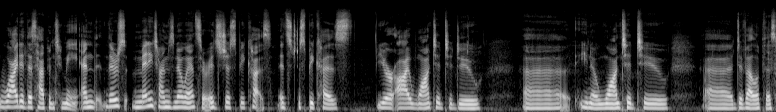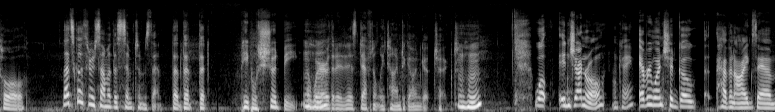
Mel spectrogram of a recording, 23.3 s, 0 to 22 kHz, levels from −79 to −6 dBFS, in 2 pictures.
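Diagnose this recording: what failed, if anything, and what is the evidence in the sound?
Damaged data in a compressed stream, at the codec stage. Short glitches occur at 4.43 to 4.50 s, just before "because your eye wanted", and 14.89 to 14.93 s, between "then that that that" and "people should be". Corrupt frames made the decoder lose sync.

Two spans slow by about 6% and drop 107 cents, roughly a semitone. They run from 6.83 to 7.38 s and from 17.97 to 18.82 s, after "time to go and". This is likely a drift correction step at the buffer stage, resampling to rebalance two clocks.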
